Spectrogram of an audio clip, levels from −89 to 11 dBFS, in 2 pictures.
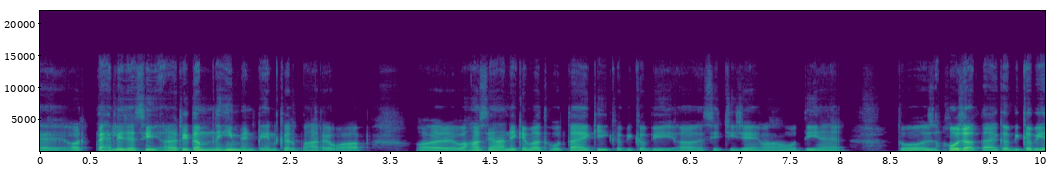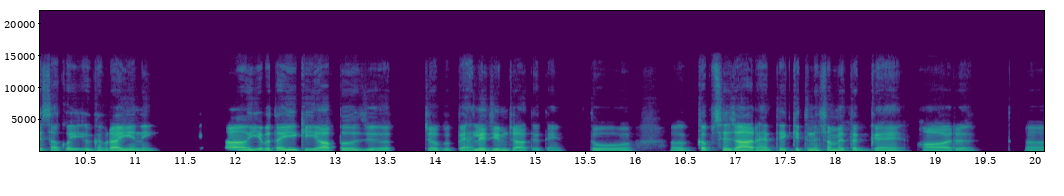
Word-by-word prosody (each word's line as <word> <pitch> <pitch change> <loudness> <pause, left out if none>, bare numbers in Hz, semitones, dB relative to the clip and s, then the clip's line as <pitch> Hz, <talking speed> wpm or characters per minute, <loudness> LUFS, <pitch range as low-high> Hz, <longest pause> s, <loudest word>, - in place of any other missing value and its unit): है 90 -1 -6
और 100 +1 -3
पहले 120 0 +4
जैसी 115 -1 +2
अ, 100 +1 0
रिदम 110 +1 +5
नहीं 110 +4 +2
मेंटेन 90 -2 -3
कर 85 -2 -1
पा 80 +1 -3
रहे 85 +1 -4
हो 85 - -7
आप 85 -1 -3 0.5
और 95 0 0
वहाँ 100 +3 +1
से 105 0 -3
आने 100 +1 +1
के 105 +1 -1
बाद 100 0 0
होता 90 +5 -2
है 115 -3 +3
कि 105 -1 -3
कभी-कभी 90 0 -7
अ, 85 - -13 0.2
ऐसी 90 0 -10
चीज़ें 90 0 -6
वहाँ 90 +1 -8
होती 85 +3 -5
हैं, 90 -1 -7 0.5
तो 120 -6 -2
हो 140 - +8
जाता 140 - +6
है 150 - 0
कभी-कभी 150 -1 0
ऐसा, 135 - -1
कोई 205 +7 -1
घबराइए 105 -1 +3
नहीं। 85 -5 -4 0.7
हाँ, 155 0 +7
ये 180 +5 +3
बताइए 155 -2 +4
कि 180 - +1
आप 155 0 +1
ज 105 -12 -2 0.3
जब 100 0 -3
पहले 105 +3 +3
जिम 100 -1 +1
जाते - - -1
थे, - - -10 0.3
तो 115 -1 -5
अ, 100 - -11 0.7
कब 145 - +2
से 175 -2 +2
जा 130 -3 +9
रहे 125 0 0
थे, 120 - 0
कितने 130 +4 -3
समय 110 -6 0
तक 100 -4 -3
गए 95 0 -1 0.3
और 90 +1 +1 0.7
अ, - - -7
100 Hz, 185 wpm, -23 LUFS, 90-125 Hz, 0.7 s, जा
